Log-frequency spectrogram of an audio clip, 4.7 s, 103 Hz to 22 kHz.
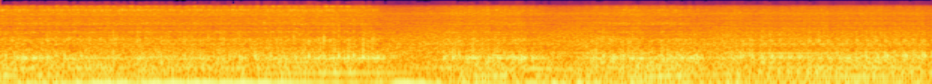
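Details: BMW M42B21 four-cylinder engine ("Mighty Mouse", E36 build) after oil pump replacement and oil refill: catches and settles into a steady mid-pitched idle with a light hum over the top, no knocking. Normal start and idle.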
